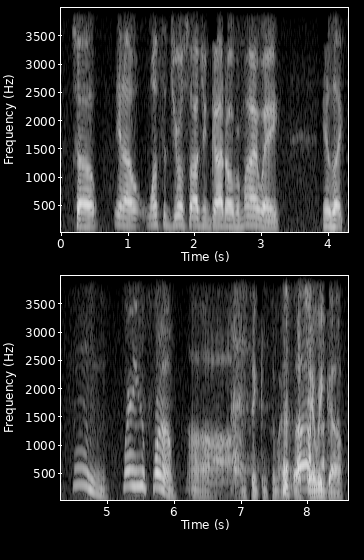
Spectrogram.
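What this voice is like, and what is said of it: Thick New York accent. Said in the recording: “I have a thick accent ... New York, drill sergeant ... New York City”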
